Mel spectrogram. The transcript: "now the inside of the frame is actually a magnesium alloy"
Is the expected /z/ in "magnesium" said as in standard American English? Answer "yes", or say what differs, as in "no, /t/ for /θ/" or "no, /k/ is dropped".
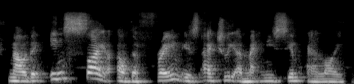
no, /s/ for /z/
